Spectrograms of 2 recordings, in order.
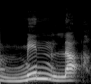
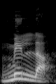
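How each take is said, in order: First: The n is pronounced separately before the l. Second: The n merges fully into a doubled l. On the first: The speaker calls it wrong. "हमने नहीं पढ़ा मिनला" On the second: The speaker calls it right. "तो हमने यहां पर क्या पढ़ा? मिल्ला।"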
